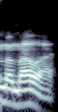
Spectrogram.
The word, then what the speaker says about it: Momoa: jason how do you say his last name mamoa jason momoa yeah jason momoa's older and better looking brother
